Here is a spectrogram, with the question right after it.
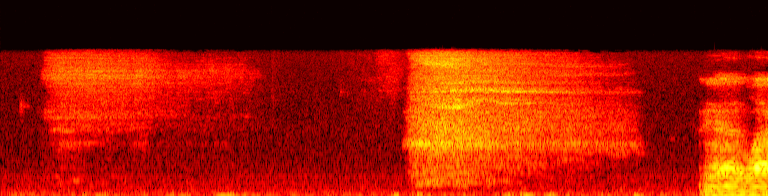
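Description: Deep breaths in and out during a morning mobility stretching session, two long hissing exhalation-like breaths followed by a louder voiced rush of breath at the end, close and clear.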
